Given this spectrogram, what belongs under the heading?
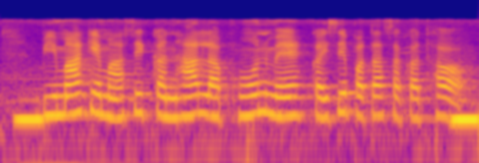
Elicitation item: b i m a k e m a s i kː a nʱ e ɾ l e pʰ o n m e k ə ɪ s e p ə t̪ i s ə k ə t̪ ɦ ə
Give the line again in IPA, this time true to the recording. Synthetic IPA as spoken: b i m a k e m a s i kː ə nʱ a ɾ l a pʰ o n m e k ə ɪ s e p ə t̪ a s ə k ə t̪ ɦ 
